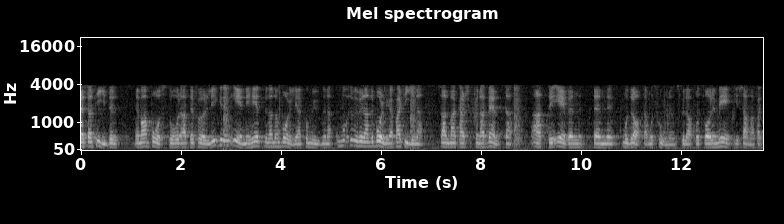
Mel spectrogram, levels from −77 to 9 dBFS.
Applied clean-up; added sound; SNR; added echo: none; Explosion; 19 dB; reverberation time 0.3 s.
